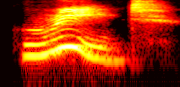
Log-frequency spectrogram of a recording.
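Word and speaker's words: read: रीड रेड will रीड आता इथे बघा पास्ट मध्ये आपण याला रेड म्हटलं आहे पण स्पेलिंग मात्र सेम आहे सो रीडचा हे वैशिष्ट्य आहे की रीड पास्ट फॉर्म मध्ये लिहिताना आर इ ए डी रीडच लिहितात फक्त वाचताना बोलताना त्याला रेड असं प्रोनाऊन्स करायचं आहे आय रीड आय रेड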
